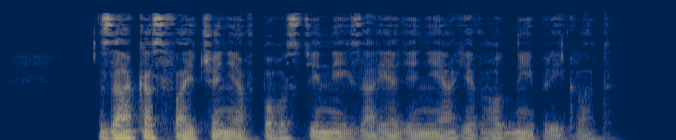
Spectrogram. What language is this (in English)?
Slovak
